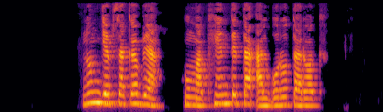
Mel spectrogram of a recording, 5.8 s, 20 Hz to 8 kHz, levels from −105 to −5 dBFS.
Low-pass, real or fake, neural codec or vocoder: 7.2 kHz; real; none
